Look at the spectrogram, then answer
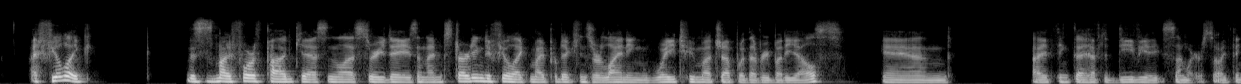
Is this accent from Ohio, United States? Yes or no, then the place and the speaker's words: yes; Ohio, United States; Don't make fun of me. I'm from Ohio.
